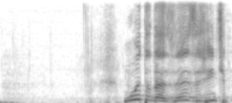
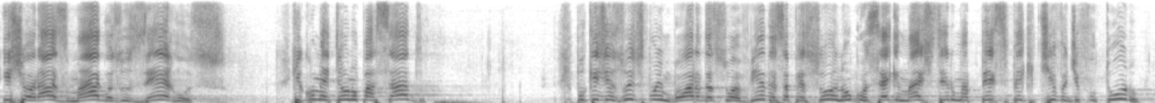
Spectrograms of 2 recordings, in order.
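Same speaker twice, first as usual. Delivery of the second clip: higher, louder preaching; pregação enfática; 6 semitones higher, 6 dB louder than usual. Acted. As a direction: preach it forcefully to the congregation. Preaches at full force. (pregação em voz alta e enfática)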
